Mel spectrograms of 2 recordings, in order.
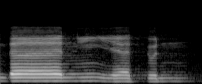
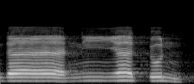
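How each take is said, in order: The two takes are said the same way.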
